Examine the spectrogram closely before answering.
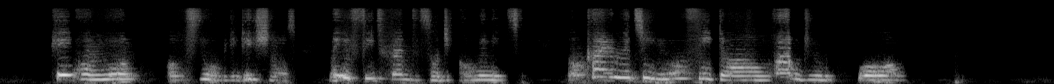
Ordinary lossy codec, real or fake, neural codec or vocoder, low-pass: none; fake; codec, 44.1 kHz, 0.9 kbps, DAC; 14.4 kHz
